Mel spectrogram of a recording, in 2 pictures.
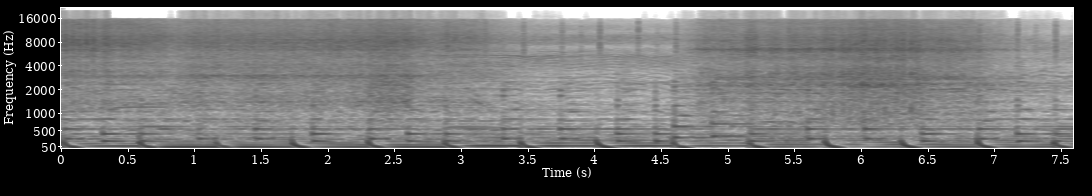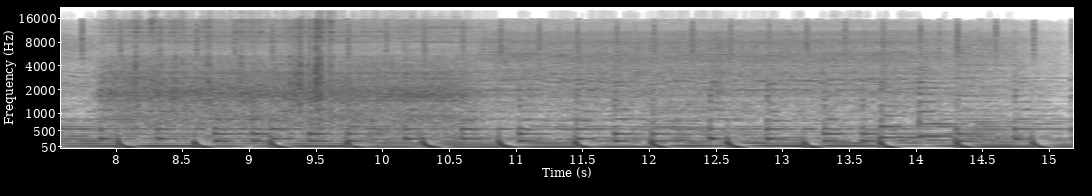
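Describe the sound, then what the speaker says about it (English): Cobra cordless pruner and hedge cutter from the MT40VXKIT multi tool kit cutting a hedge: a loud motor whine with rapid rhythmic chopping and snapping of branches, repeating steadily, close by. "both the pruner and the hedge cutter make a really good job and make it easy to cut your hedges and do your pruning"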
